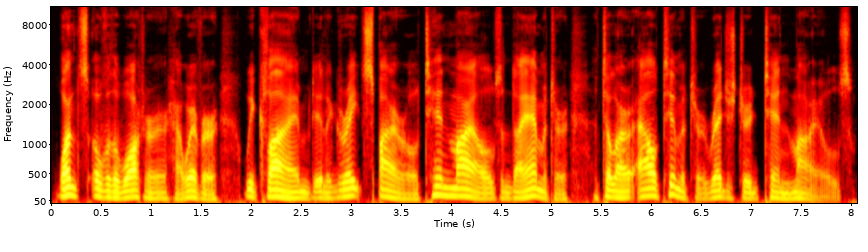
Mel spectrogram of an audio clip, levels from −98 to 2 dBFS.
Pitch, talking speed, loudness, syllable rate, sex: 100 Hz, 155 wpm, -21 LUFS, 5.2 syllables/s, male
